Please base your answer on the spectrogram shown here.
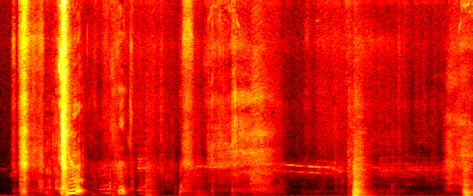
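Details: Happy Shih Tzu dog indoors in a small room, giving sharp, broadband sneezes close to the one-second and five-second marks, with a person talking in Korean between them.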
